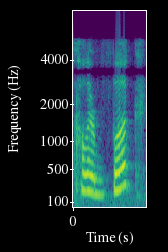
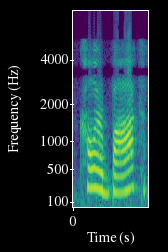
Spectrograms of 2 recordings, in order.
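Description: First: The second part sounds like the word 'book'. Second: The second part does not sound like 'book'. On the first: The speaker calls it right. "it's pronounced color book because the accent over the O makes it pronounced like book" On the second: The speaker calls it wrong. "people call it color book"

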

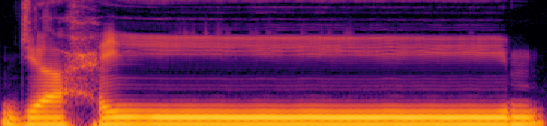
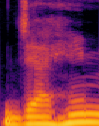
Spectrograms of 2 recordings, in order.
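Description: First: The h is a deep, throaty h. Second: The h is a light, breathy h. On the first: The speaker calls it right. "এখানে ছোট হা নেই, বড় হা আছে।" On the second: The speaker calls it wrong. "জাহিম নয়"

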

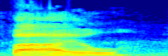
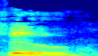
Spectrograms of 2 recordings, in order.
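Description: First: The name rhymes with the word mile. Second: The name rhymes with the word pill. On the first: The speaker calls it wrong. "Or some people say file" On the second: The speaker calls it right. "but it's Phil"

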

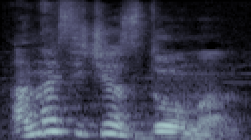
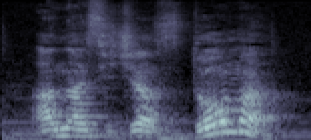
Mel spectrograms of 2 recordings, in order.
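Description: First: It is said with statement intonation. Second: It is said with question intonation.

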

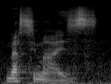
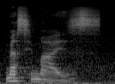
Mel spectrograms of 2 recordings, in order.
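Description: No difference in how they are said.

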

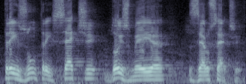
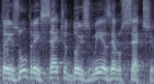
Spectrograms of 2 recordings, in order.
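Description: First: The number is said very slowly. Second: The number is said at normal speed.

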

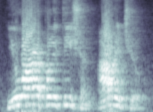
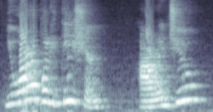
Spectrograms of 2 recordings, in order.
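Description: First: The voice falls at the end. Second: The voice rises at the end.

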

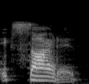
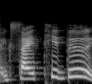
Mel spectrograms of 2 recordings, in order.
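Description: First: The t is softened into a quick flap. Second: The t is pronounced as a clear t. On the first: The speaker calls it right. "excited 이렇게 들리는 거예요" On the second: The speaker calls it wrong. "excited 이렇게 안 하고"

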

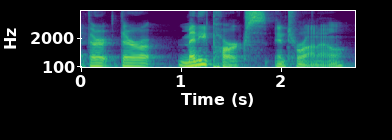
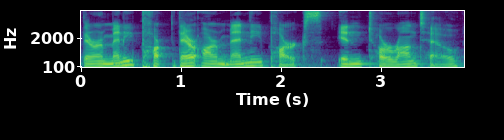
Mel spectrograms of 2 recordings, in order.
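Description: First: The consonants are said casually, with natural reduction. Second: Every consonant is pronounced crisply and precisely.

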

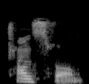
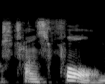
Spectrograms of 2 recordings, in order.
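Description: First: The stress is on the first syllable. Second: The stress is on the second syllable. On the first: It is the noun. The speaker calls it right. "transform with the emphasis on the first syllable" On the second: It is the verb. The speaker calls it wrong. "not transform with the emphasis on the second syllable"

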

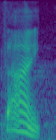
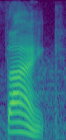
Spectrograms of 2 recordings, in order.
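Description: First: The word is said with light, ordinary emphasis. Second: The word is said with strong, added emphasis.

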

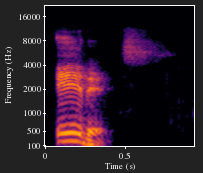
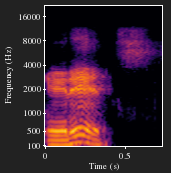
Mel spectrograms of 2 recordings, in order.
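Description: First: The stress is on the first syllable. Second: The stress is on the last syllable. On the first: The speaker calls it right. "sino eretz" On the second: The speaker calls it wrong. "No eretz"

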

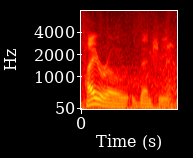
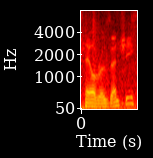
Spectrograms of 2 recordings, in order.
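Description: First: The name begins with the sound 'high'. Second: The name begins with the sound 'hail'. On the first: The speaker calls it right. "No, it's Hyro Zenshi. It's not Hail" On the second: The speaker calls it wrong. "I said it wrong"

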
